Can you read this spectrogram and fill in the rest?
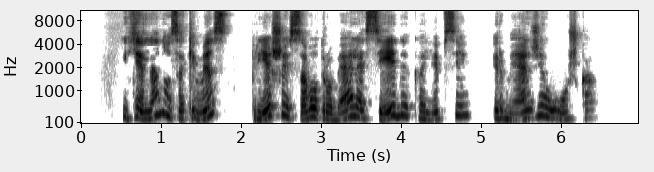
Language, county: Lithuanian, Marijampolė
